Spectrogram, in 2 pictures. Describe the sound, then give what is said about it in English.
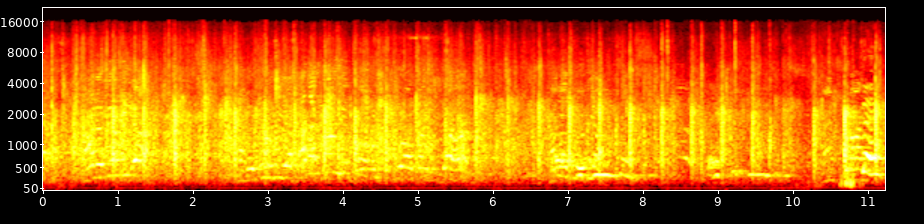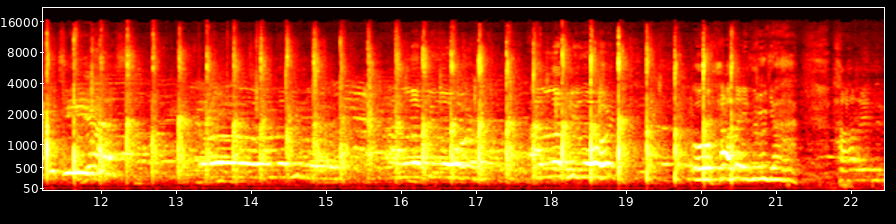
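A crowd claps steadily and loudly for over twenty seconds, clapping their hands unto the Lord, the dense rhythmic hand claps mixing with raised voices and shouts before fading out near the end. “I wish somebody clap your hands unto the Lord.”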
